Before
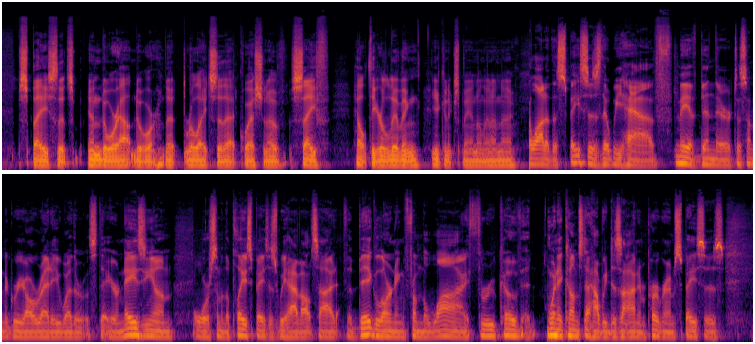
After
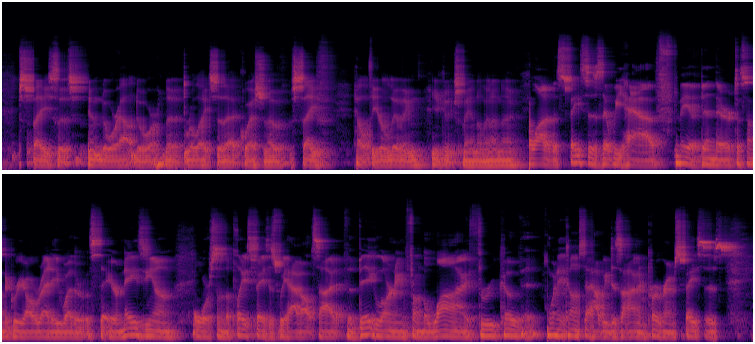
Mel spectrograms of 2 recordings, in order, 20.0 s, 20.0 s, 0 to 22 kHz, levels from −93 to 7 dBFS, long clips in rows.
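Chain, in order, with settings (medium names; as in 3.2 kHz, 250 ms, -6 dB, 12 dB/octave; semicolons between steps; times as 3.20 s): spectral sustain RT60 0.42 s; peak limiter -17.5 dBFS, peak gain reduction 11 dB; low-pass 3.6 kHz 12 dB/octave; compression 10:1, threshold -34 dBFS, peak gain reduction 13 dB; trim -1 dB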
